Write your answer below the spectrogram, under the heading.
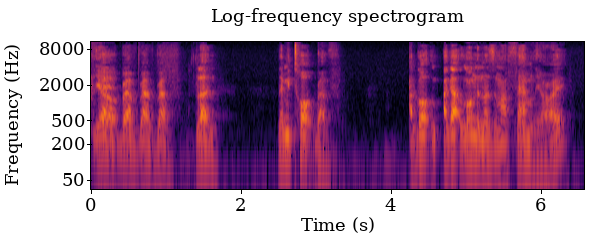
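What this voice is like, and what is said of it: Bad put-on London accent. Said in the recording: “You're so bad at this fucking accent. ... You suck at this accent.”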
